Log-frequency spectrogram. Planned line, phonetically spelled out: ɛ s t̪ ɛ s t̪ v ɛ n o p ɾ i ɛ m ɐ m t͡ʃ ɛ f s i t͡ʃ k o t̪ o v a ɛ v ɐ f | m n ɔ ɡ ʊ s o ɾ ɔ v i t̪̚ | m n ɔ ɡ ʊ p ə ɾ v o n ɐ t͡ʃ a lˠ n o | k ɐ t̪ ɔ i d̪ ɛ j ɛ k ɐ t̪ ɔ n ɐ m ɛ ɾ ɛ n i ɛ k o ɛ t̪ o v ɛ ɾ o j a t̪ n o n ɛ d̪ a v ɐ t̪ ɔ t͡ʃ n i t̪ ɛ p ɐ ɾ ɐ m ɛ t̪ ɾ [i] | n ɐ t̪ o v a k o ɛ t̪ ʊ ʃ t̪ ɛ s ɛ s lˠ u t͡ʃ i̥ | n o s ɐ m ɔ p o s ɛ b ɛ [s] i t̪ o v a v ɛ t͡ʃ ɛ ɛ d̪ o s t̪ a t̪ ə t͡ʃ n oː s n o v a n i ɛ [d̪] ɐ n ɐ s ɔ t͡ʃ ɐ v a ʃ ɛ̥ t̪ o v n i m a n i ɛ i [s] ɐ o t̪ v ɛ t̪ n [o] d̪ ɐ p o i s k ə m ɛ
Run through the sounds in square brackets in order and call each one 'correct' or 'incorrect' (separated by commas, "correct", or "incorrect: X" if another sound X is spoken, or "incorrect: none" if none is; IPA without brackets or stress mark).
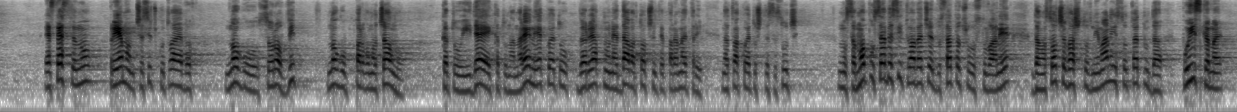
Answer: correct, correct, correct, correct, correct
